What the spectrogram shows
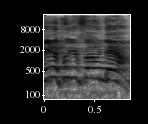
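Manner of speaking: high-pitched, loud yelling.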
